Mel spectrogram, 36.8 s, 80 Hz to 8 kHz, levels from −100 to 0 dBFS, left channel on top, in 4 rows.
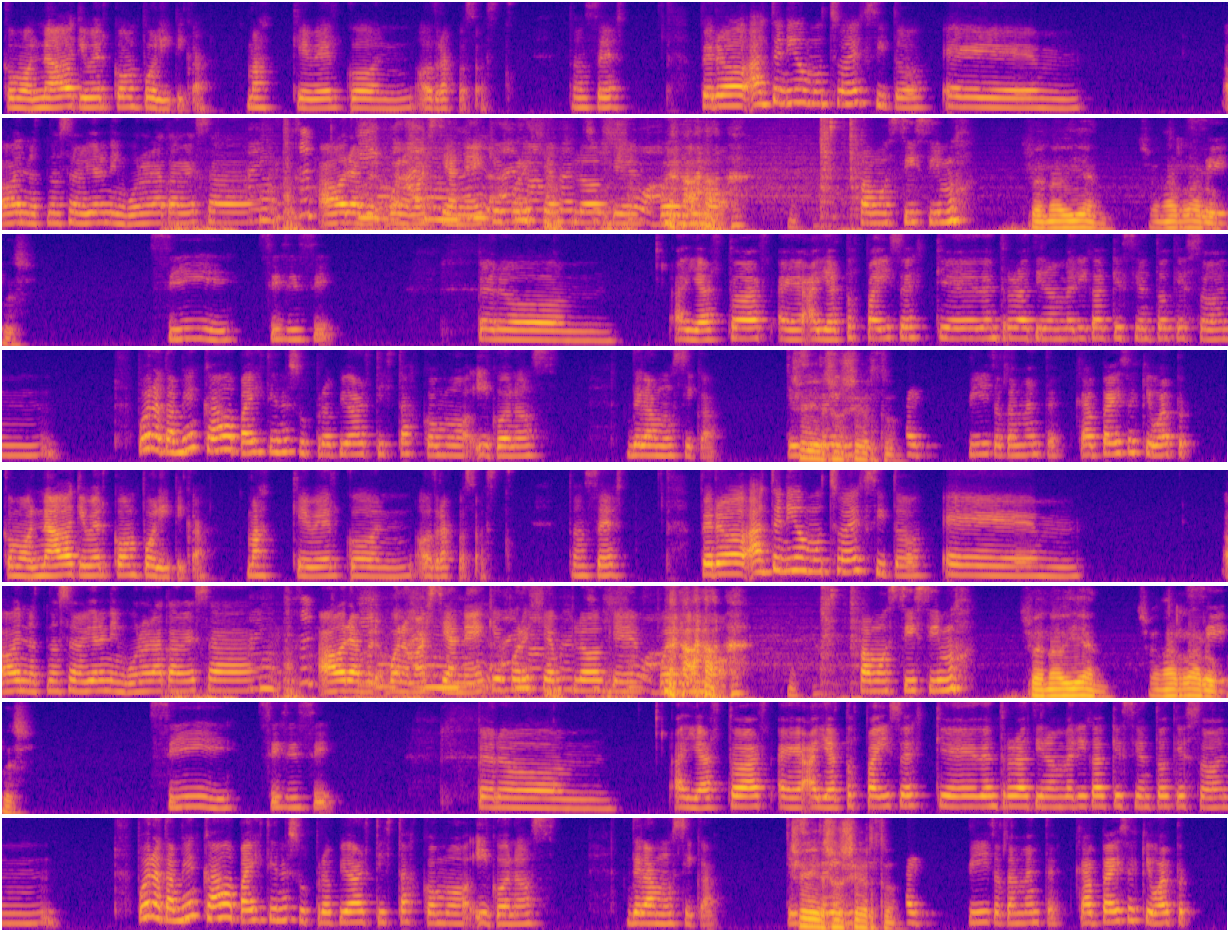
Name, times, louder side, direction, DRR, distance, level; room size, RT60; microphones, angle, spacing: voice 1, 0.0-1.5 1.8-3.4 4.3-4.6 5.2-8.1 9.2-11.1 11.6-14.6 15.6-16.5 18.2-18.4 19.6-20.1 20.4-20.9 22.0-23.0 23.4-28.0 28.6-31.6 32.3-32.9 33.5-34.0 34.4-34.5 34.8-36.4, right 2 dB, 30° right, 0.7 m, -23 dB
sound 1, 10.4-14.9 15.1-16.0 16.4-16.5 16.7-16.9, equal, 60° left, 0.9 m, -27 dB
voice 2, 14.2-14.8 16.9-17.5 17.8-18.6 33.5-34.3, right 5 dB, 60° right, 0.3 m, -18 dB
3.5 x 2.0 x 2.3 m
head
